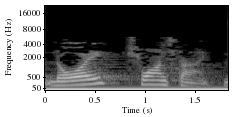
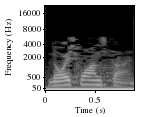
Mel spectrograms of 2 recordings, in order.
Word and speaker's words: Neuschwanstein: The castle is called, not like you think it is, it's spelled N-E-U. That is not new. In German, that rhymes with boy. So, Neu, right? Neu. Swan, like swan with the S, because it basically means swan stone. So Neuschwanstein. Neuschwanstein.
